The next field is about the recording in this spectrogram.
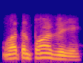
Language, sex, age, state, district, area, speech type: Kashmiri, male, 30-45, Jammu and Kashmir, Budgam, rural, conversation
